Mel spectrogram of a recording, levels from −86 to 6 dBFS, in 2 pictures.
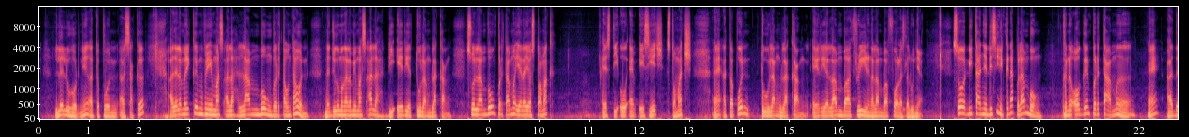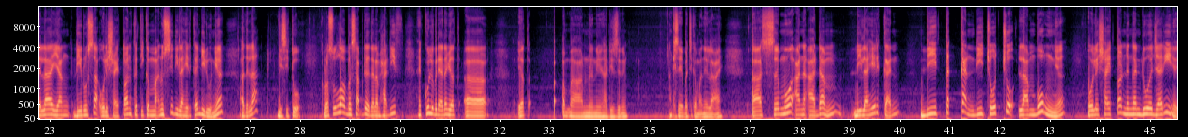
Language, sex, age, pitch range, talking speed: Malay, male, 20-39, 110-170 Hz, 125 wpm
